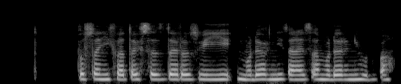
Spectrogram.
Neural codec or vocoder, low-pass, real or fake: none; 7.2 kHz; real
